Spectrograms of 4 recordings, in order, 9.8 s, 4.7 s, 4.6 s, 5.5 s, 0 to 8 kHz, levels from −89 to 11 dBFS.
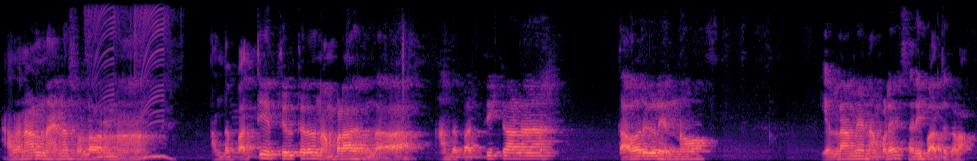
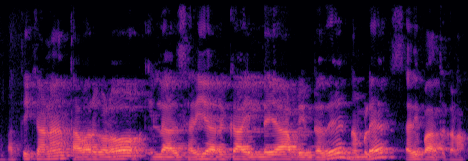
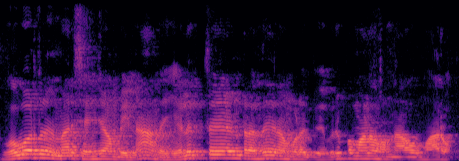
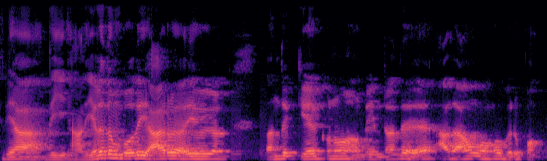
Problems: none marked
